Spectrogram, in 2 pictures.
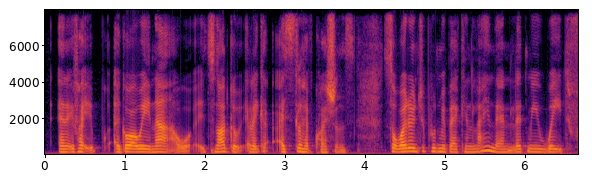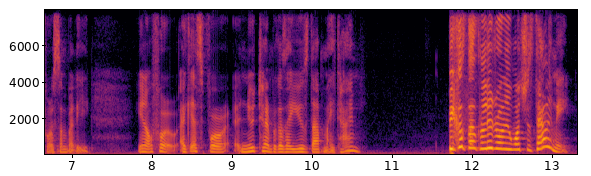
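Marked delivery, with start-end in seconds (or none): none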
